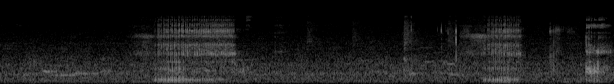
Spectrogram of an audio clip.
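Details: An old man snoring during sleep: raspy, hissing snores repeating at irregular intervals over steady room noise.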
